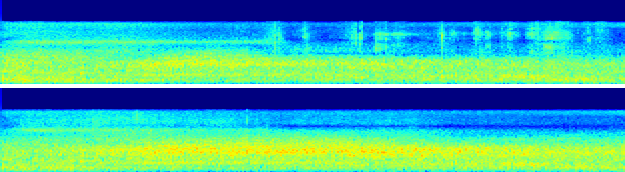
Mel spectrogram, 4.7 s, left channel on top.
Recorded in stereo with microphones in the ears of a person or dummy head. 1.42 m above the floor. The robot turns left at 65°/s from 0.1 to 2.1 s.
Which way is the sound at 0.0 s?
5° left.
